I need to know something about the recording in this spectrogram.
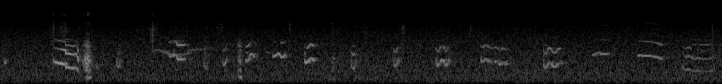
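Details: Four-week-old Yorkshire terrier puppies from kennel litter "A" produce a steady string of short high-pitched squeaks and whines, roughly two each second, some rising and some falling.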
